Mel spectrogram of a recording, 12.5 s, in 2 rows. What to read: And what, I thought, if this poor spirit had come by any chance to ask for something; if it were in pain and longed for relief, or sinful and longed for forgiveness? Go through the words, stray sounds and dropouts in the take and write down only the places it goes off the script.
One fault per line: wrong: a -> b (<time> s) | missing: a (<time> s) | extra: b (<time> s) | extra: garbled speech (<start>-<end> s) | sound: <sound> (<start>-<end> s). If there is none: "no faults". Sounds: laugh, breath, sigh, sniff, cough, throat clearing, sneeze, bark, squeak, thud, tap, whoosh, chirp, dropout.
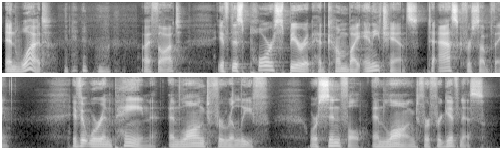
sound: breath (0.8-1.6 s)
